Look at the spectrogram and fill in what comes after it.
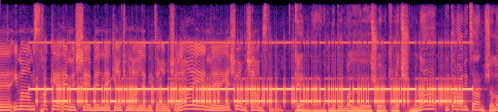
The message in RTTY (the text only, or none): YPTWRRH FQ HSHGB NM IMWVSRP NADCL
